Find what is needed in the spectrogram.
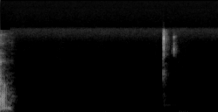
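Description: Near silence on a voice recording, broken near the end by a few faint, short mouth clicks just before someone starts to speak.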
